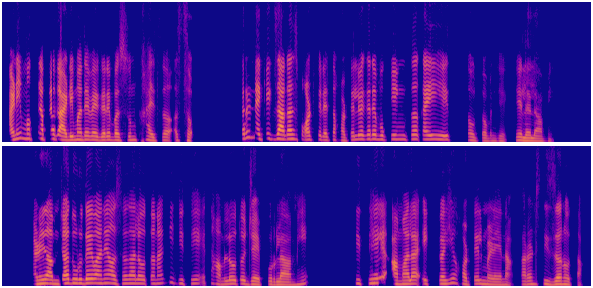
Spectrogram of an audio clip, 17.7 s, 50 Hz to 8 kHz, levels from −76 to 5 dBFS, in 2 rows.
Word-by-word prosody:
आणि 265 +7 +6
मग 270 -2 -2
ते 270 - +4
आपल्या 255 0 +1
गाडीमध्ये 205 +2 +5
वगैरे 190 +1 +1
बसून 195 +2 -3
खायचं 175 -2 -4
असं, 170 -1 -7 0.8
कारण 330 +6 -2
एक-एक 255 0 -2
जागा 250 0 +8
स्पॉट 220 -2 -1
फिरायचा. 205 -3 -4
हॉटेल 180 +6 -5
वगैरे 245 +1 +1
बुकिंगचं 235 +2 -3
काही 230 0 +3
हेच 215 -1 0 0.3
नव्हतं 160 -4 -7
म्हणजे 140 -2 -12
केलेलं 155 0 -2
आम्ही. 135 -2 -10 1.0
आणि 195 +3 +3
आमच्या 215 +1 +5
दुर्दैवाने 240 +1 +3
असं 220 -3 -1
झालं 225 0 0
होतं 215 0 -4
ना, 225 +1 -2
की 265 +3 -15
जिथे 220 +1 -9
थांबलो 195 -2 -3
होतो 205 0 -1
जयपूरला 165 -2 -1
आम्ही. 160 +7 -7 0.7
तिथे 225 +3 -3 0.3
आम्हाला 195 +2 +3
एकही 205 +3 -3
हॉटेल 195 +2 -3
मिळेना 160 -4 -3 0.2
कारण 175 +2 -4
सीझन 180 -1 +1
होता. 170 -3 -5
205 Hz, 150 wpm, -24 LUFS, 180-230 Hz, 1.0 s, जागा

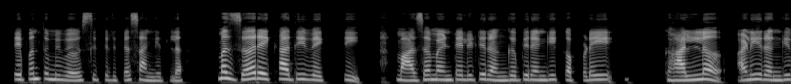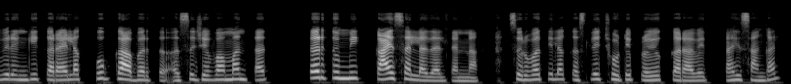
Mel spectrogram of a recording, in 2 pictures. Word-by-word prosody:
ते 230 - +4
पण 250 +1 0
तुम्ही 230 -3 -3
व्यवस्थितरित्या 195 0 -5
सांगितलं. 175 -6 -4 0.4
मग 290 0 +6
जर 250 +4 +6
एखादी 245 -2 +4
व्यक्ती 205 -2 -3 0.4
माझं 190 +2 +1
मेंटॅलिटी 215 +1 -1
रंगीबिरंगी 205 +1 -1
कपडे 205 +3 0 0.6
घालणं 200 +2 +4 0.2
आणि 225 +5 +2
रंगीबिरंगी 220 +2 -1
करायला 210 +1 +2 0.2
खूप 275 -1 -5
घाबरते, 205 -6 +3
असं 180 +7 -4
जेव्हा 220 +1 -1
म्हणतात, 220 -2 -1 0.4
तर 310 +1 +9
तुम्ही 285 -1 +2 0.2
काय 240 +3 +10
सल्ला 230 -8 +2
द्याल 170 -1 -2
त्यांना? 165 -2 -5 0.4
सुरुवातीला 235 +2 -2
कसले 230 +4 -3
छोटे 225 -2 -3
प्रयोग 195 +1 -2
करावेत, 180 -2 0 0.2
काही 200 +3 -3
सांगाल? 200 +4 -2
215 Hz, 135 wpm, -24 LUFS, 195-235 Hz, 0.6 s, काय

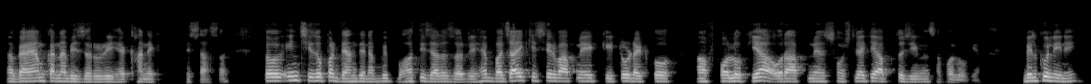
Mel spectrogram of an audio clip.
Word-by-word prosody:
व्यायाम 145 +3 +3
करना 150 -2 +1
भी 140 -1 0
ज़रूरी 130 0 -1
है 125 +1 -3
खाने 125 -1 -3
के 235 - -20
साथ-साथ। - - -9 0.4
तो 165 0 +6
इन 190 +2 +2
चीज़ों 170 -3 +1
पर 170 0 +1
ध्यान 140 -1 +1
देना 140 -1 -1
भी 145 +3 -3
बहुत 140 +5 -3
ही - - +1
ज़्यादा 135 -1 +1
ज़रूरी 125 -1 -2
है, 160 +5 -1
बजाए 155 +3 +4
कि 175 0 -5
सिर्फ़ 160 -2 +1
आपने 150 0 +1
एक 145 0 -4
कीटो 140 +2 -1
डाइट 135 -2 +1
को 145 -1 +3 0.3
अ, 140 - +4
फॉलो 150 +2 +2
किया 170 +2 +5
और 135 +1 +3
आपने 135 +1 0
सोच 135 -1 -9
लिया 150 -1 +1
कि 155 - -1
अब 140 -2 +2
तो 145 - -1
जीवन 130 0 -5
सफल 120 -2 -9
हो 105 - -7
गया। 95 - -21 0.4
बिल्कुल 160 +3 +4
ही 150 - +1
नहीं, 140 +3 -6
145 Hz, 245 wpm, -22 LUFS, 135-155 Hz, 0.4 s, तो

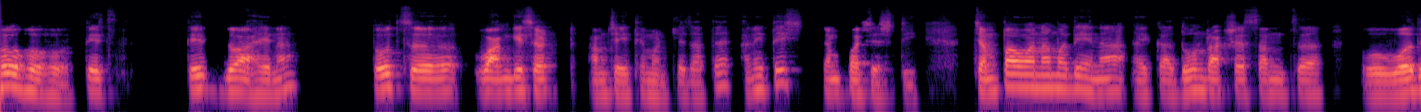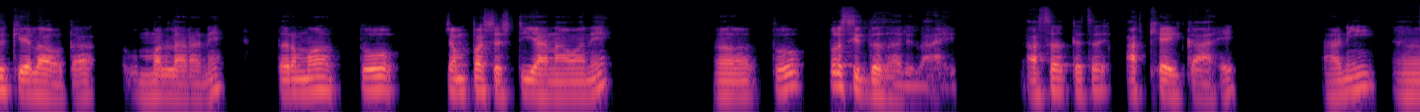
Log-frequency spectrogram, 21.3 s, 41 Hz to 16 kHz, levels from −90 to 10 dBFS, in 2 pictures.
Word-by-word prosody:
हो, 160 0 +10
हो, 135 -6 +4
हो. 110 - -3
तेच - - +1 0.6
तेच 140 +1 +3
जो 130 0 +5
आहे 115 -2 +4
ना 125 +4 -4 0.7
तोच 155 +2 +4
अ, 130 - +7 0.5
वांगेसट 120 0 +4
आमच्या 110 -1 -2
इथे 105 +2 -9
म्हटलं 105 -2 -7
जातं 100 +12 -7 0.2
आणि 140 - -4
तेच 195 +1 0 0.2
चंपाषष्ठी. 110 -6 -4 0.5
चंपावनामध्ये 150 +1 +5
ना 125 +2 -1 0.2
एका 110 +1 -4
दोन 130 +2 0
राक्षसांचा 115 -1 -1 0.4
वध 110 +5 +5
केला 110 -2 +4
होता, 90 - -4 0.5
मल्हाराने, 100 +3 -2 0.5
तर 115 - +2
मग 135 +1 +1 0.2
तो 135 +1 +6 0.5
चंपाषष्ठी 120 -2 0
या 105 - +4
नावाने 105 +1 -3 0.9
अ, 110 - -3 0.4
तो 155 +5 +2 0.3
प्रसिद्ध 160 -7 +2
झालेला 90 -3 -9
आहे. - - -12 0.6
असं 130 - -1
त्याचं 115 0 -4 0.2
आख्यायिका 100 -1 0
आहे - - -6 0.8
आणि 130 +9 -4 0.2
अ, 110 - -19
120 Hz, 125 wpm, -25 LUFS, 110-135 Hz, 0.9 s, हो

